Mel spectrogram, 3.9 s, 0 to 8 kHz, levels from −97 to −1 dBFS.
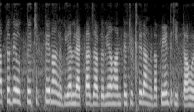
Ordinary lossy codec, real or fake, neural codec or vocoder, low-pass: MP3, 48 kbps; fake; codec, 16 kHz, 2 kbps, FunCodec, trained on Chinese and English, 25 frames a second; 7.2 kHz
